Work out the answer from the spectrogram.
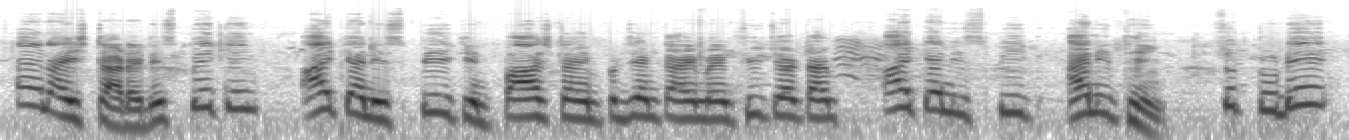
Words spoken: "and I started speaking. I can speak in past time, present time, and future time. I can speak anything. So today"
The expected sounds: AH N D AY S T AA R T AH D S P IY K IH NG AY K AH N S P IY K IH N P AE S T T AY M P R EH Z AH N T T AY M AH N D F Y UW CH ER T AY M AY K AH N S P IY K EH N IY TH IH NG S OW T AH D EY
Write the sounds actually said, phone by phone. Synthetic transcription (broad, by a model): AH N AY S T AA R T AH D S P IY K IH NG AY K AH N S P IY K IH N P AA S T T AY M P R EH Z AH N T T AY M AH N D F Y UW CH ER T AY M AY K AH N S P IY K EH N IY T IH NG S OW T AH D EY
